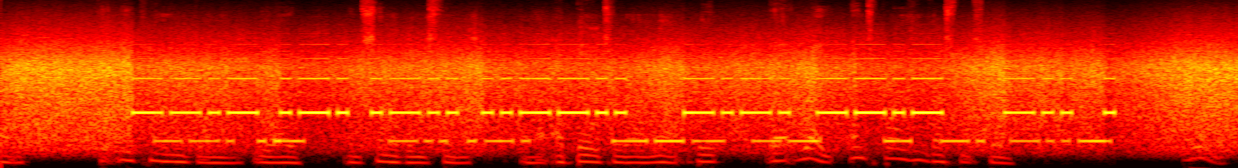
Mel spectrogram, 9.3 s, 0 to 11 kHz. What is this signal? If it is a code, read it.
Morse code, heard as two keyed tones, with radio static and speech in English. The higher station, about 17 wpm, 1110 Hz: QRL? CQ DE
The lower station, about 21 wpm, 540 Hz: GA DR OM TNX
